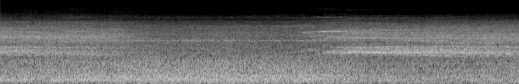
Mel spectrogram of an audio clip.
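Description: E5 series Shinkansen train pulling into a station and slowing to a stop, with a steady rumble of wheels on rail. A high squeal, typical of braking, rises over the rumble about three seconds in.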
